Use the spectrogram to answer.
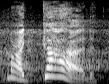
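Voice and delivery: slow, drawn-out mock amazement; awestruck. Drunk man admiring himself in the mirror, awestruck. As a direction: stretch it out in hammed-up self-admiration.

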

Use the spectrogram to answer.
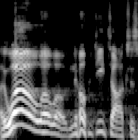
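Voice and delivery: loud, high burst, then slowing down; yelped objection easing into a firm refusal; alarmed protest. Retold or imitated. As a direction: cut them off in comic alarm. Acting out his alarmed refusal.

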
